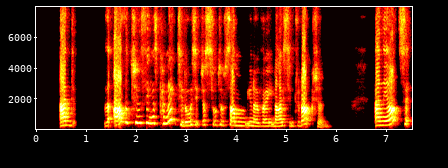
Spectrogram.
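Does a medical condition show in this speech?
No.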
